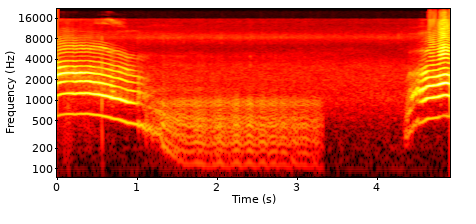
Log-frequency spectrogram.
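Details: Fighting cat: a sharp high yowl slides down into a rough, grating growl lasting about two seconds, and after a short pause a fresh shrill cry climbs again.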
